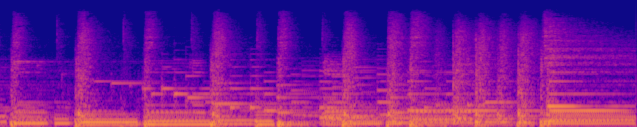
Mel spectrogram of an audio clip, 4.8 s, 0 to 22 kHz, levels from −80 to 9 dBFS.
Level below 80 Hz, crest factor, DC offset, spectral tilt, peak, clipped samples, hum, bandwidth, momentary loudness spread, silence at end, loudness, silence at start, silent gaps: -34 dBFS; 16 dB; under 0.1%; -6.5 dB/octave; -4 dBFS; under 0.1%; none; 15.5 kHz; 4 LU; 0 s; -20 LUFS; 0 s; none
